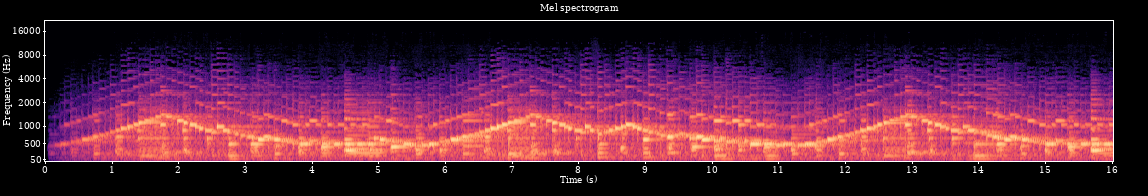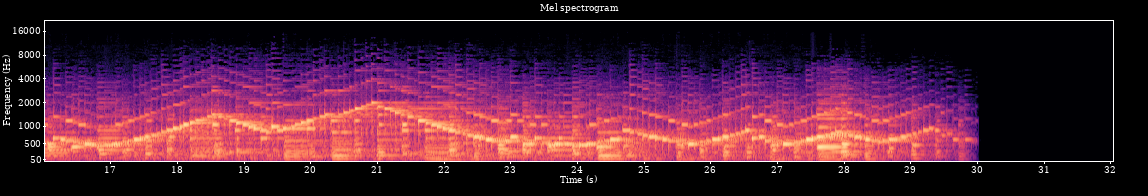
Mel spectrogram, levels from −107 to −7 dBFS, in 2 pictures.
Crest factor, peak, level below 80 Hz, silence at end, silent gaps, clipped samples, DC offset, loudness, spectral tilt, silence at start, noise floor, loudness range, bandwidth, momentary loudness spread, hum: 16 dB; -4 dBFS; -48 dBFS; 2.1 s; none; under 0.1%; under 0.1%; -21 LUFS; -8.5 dB/octave; 0.2 s; -42 dBFS; 2 LU; 6.4 kHz; 5 LU; none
